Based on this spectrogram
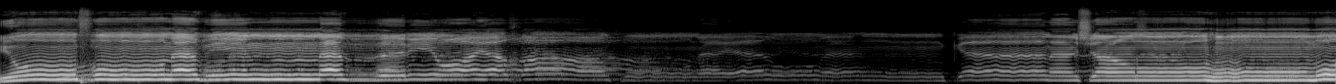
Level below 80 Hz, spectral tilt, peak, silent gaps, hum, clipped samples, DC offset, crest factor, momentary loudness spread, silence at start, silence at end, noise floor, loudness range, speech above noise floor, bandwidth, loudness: -72 dBFS; -4.5 dB/octave; -6 dBFS; none; none; under 0.1%; under 0.1%; 16 dB; 16 LU; 0 s; 0 s; -49 dBFS; 21 LU; 30 dB; 14 kHz; -19 LUFS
